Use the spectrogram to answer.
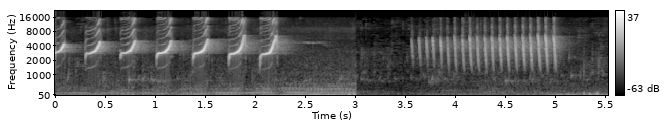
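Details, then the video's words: Bar-winged prinia in 'ngebren' variation song, played to train young prinias: seven sharp upslurred whistled notes at a steady beat, a brief silence, then a rapid high buzzing trill lasting about one and a half seconds. "Suara Ciblek gacor ngebren syahdu"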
